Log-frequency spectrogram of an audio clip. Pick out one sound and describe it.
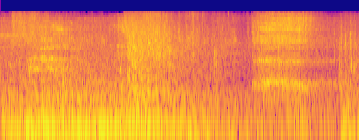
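A heavy blade swings through the air with a whoosh.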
